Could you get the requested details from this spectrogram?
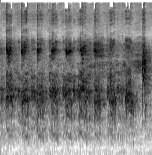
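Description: Harsh, clucking chukar notes follow one another rapidly, about three per second, in a loud, raspy series with no other sounds.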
